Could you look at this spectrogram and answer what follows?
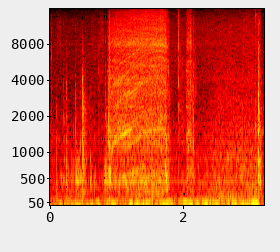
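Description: A power tool spins out the fasteners holding the headlamp assembly on a Jeep Cherokee KL, a loud whirring burst of about a second between shorter bursts and clicks, close by.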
